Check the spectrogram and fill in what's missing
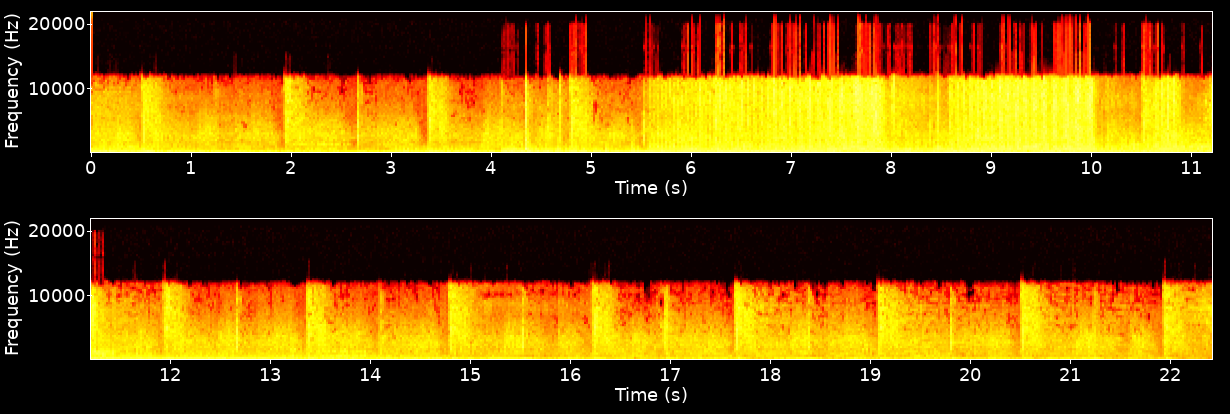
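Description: A fast car on Isle of Man roads revs hard and loud, its engine climbing and falling through the gears over a long stretch of spirited driving.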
